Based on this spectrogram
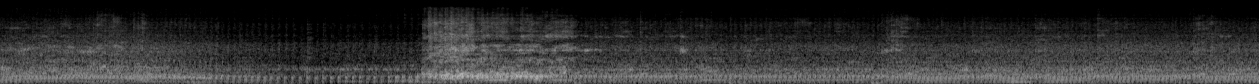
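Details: Honda GX390 on a 2005 Chuck Wagon 4x4 UTV after valve lapping, head gasket and main jet replacement: single idles unevenly, lurching and stumbling; rough idle unchanged by idle screw, owner suspects misfire.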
